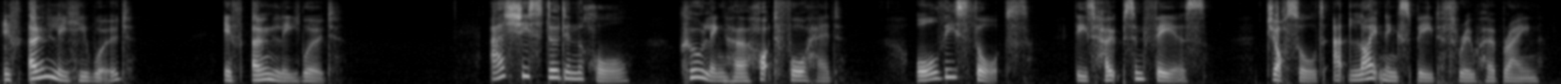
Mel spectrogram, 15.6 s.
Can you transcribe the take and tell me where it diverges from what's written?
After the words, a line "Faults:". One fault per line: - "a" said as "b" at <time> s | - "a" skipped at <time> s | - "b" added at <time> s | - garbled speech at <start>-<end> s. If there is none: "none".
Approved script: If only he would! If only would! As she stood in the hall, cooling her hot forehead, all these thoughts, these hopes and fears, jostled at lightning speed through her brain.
If only he would! If only would! As she stood in the hall, cooling her hot forehead, all these thoughts, these hopes and fears, jostled at lightning speed through her brain.
Faults:
none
